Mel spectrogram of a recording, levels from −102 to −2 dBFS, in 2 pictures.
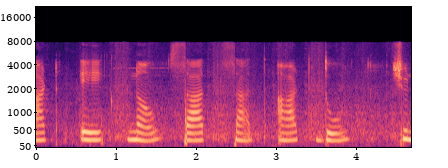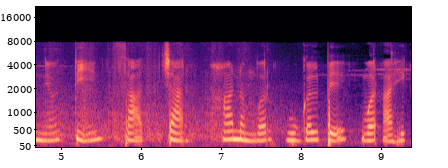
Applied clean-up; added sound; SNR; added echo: none; Train; 18 dB; none.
